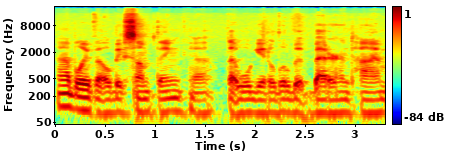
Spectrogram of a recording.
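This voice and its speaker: With an American accent, a man speaks quietly in a strained, very deep, low voice with monotone, flat intonation, and audible room echo surrounds him. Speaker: Bible teacher. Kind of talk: Bible study teaching. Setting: home, living room at night. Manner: somewhat monotone; quiet, restrained volume.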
